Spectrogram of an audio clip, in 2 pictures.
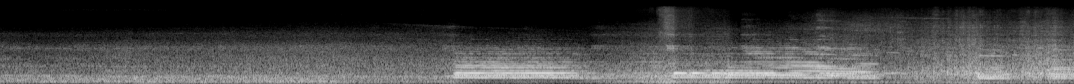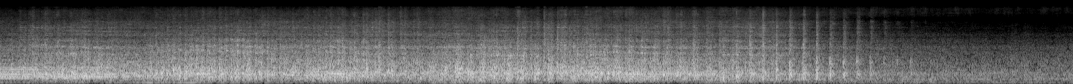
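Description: Metro-North passenger train sounding its air horn as it approaches, four blasts in a long, long, short, long pattern beginning about four seconds in. It then passes close by at speed with a steady wheel-on-rail clatter, a quick rhythmic clicking near the end as the last cars go by, and fades away.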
